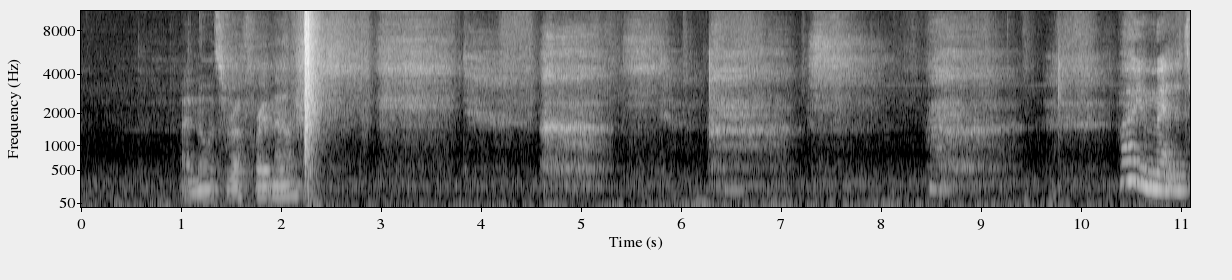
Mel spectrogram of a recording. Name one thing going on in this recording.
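A young woman speaks with agitation nearby.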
